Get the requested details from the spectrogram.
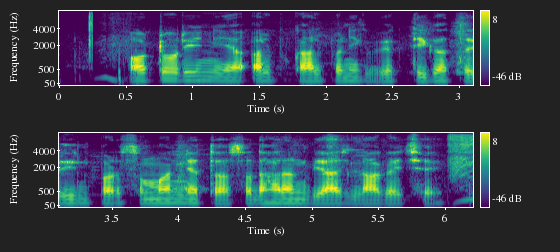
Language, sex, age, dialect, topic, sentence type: Maithili, male, 18-24, Eastern / Thethi, banking, statement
